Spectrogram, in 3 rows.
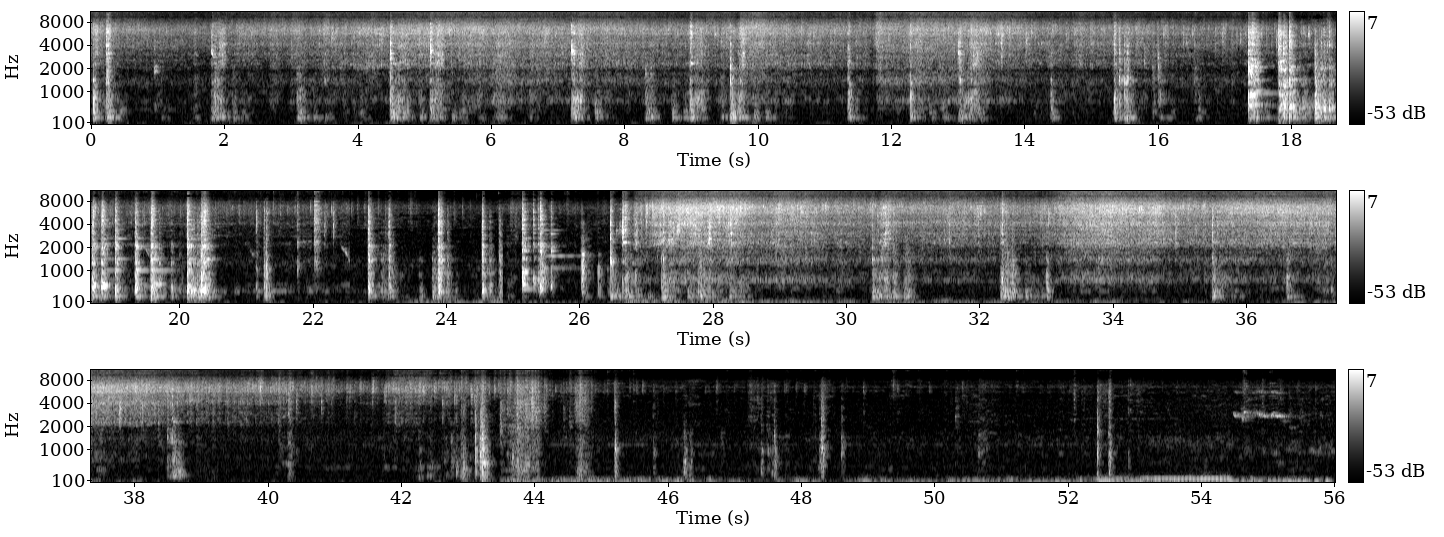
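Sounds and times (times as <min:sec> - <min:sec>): frying sizzle: 0:00.0 - 0:56.0
metal spoon scraping a pan: 0:01.6 - 0:10.4, 0:11.3 - 0:13.5, 0:17.4 - 0:29.4, 0:30.3 - 0:31.2, 0:43.5 - 0:44.9.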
